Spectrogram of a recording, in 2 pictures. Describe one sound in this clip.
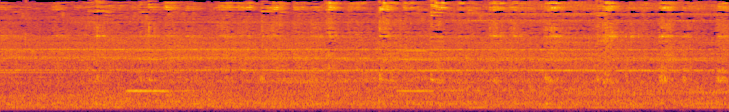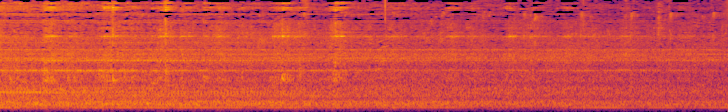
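A passenger train rumbles past on the tracks, slowly fading as it moves away.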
